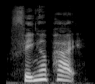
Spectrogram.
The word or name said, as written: fingerpeg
